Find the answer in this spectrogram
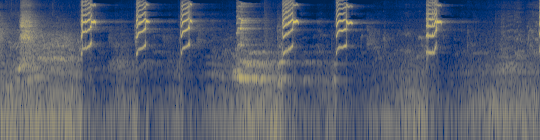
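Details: Single piercing chirps from lovebirds, spaced about half a second apart, with a softer rustling squeal at the start and a faint low hum beneath.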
